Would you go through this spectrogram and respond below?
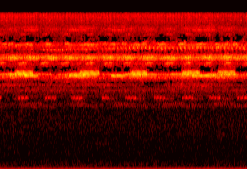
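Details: Crickets chirping on an evening in a peaceful park: a steady high, shimmering trill with overlapping bands of pulsed chirps, some lower notes repeating in short beats under a faint background hiss.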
